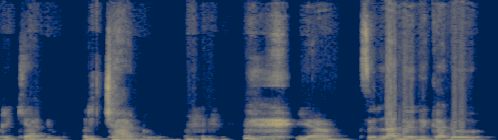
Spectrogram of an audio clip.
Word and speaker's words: Ricciardo: lando and ricciardo yeah it's funny how people say his name is ricardo but it's actually an italian name ricciardo richard yeah the london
